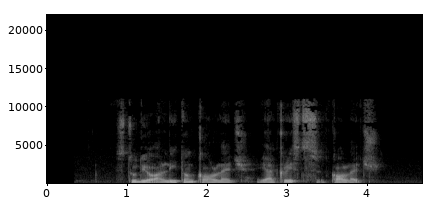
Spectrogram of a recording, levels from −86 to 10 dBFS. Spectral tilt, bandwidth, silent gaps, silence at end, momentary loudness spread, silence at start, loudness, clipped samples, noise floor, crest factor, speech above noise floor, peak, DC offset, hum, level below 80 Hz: -5.5 dB/octave; 11.5 kHz; none; 0.55 s; 12 LU; 0.9 s; -33 LUFS; under 0.1%; -65 dBFS; 20 dB; 32 dB; -14 dBFS; under 0.1%; none; -62 dBFS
